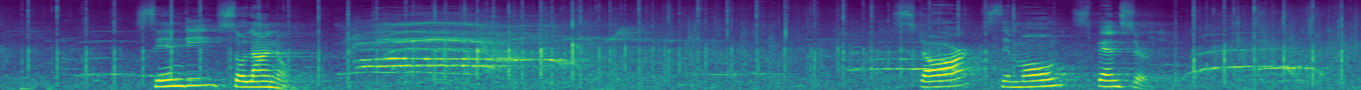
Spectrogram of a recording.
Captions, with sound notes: Cindy Solano. (loud cheers) Starr Simone Spencer. (audience applauds and cheers)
